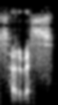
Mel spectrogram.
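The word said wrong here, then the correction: Servette: Vad var det? Ja. – Jag säger servett, men... – Servett, servett, servett. Ja.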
